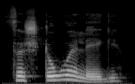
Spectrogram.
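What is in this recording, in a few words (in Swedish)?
"förståelig", Swedish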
